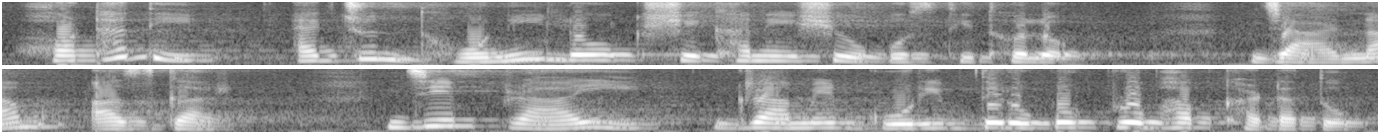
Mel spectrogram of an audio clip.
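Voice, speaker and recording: একজন নারী কথক লিখিত গল্প বর্ণনা করছেন।. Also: female voice, medium pitch, expressive, unhurried, dark tone, in a large hall. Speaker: narrator. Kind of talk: scripted story narration.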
